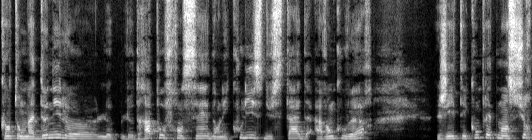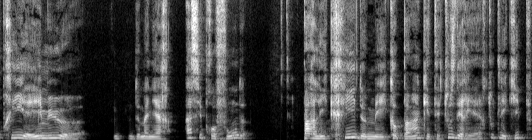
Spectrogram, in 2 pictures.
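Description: Speaking at a fairly slow pace with long, frequent pauses, a man has a high-pitched voice. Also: ordinary pitch variation. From France, Jura (Haut-Doubs). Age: 40s. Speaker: former Olympic athlete and clothing brand founder. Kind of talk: interview. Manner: halting, many repetitions.

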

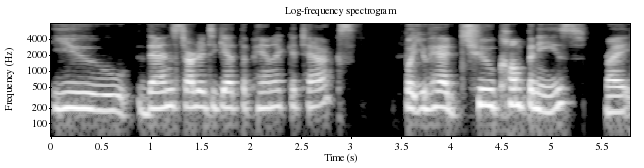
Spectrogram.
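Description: A woman speaks in a somewhat breathy voice. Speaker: podcast host. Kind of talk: interview, podcast intro and outro.

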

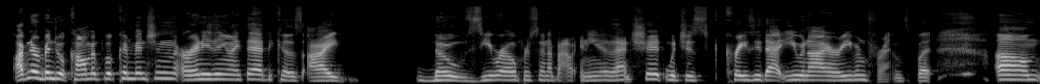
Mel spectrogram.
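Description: With a plain, everyday voice, a woman talks at a moderate pace and a fairly high pitch, her pitch varying in an ordinary way while her loudness swings widely. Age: 30s. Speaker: podcast host being interviewed. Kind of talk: casual interview chat.

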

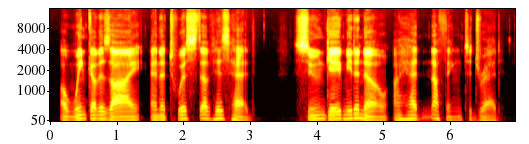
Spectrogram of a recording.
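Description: A man's ordinary speaking voice, fairly low in pitch, with ordinary pitch variation and a fairly slow pace, in a dry, close sound with no echo on a very clean recording with a silent background. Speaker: podcast host. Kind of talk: dramatic poem reading, taking turns by stanza.

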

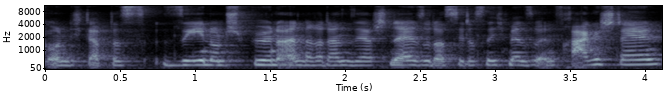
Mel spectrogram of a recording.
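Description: Talking at a very fast pace, a woman uses a fairly high-pitched voice with a bright, sharp tone and vocal fry. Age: 20s. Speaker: business coach. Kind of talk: casual interview. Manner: animated.

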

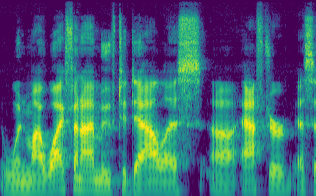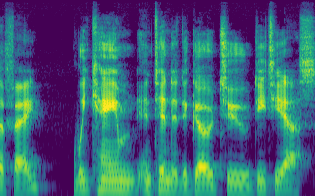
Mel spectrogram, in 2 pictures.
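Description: A man at a medium pitch with monotone, flat intonation, on a very clean recording with a silent background. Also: moderate pace. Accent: American. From East Texas. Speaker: nonprofit founder. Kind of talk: interview. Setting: in a kitchen.

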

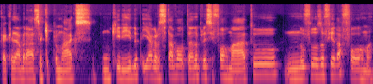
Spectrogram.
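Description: A man with a normal speaking voice talks at a fairly quick pace and fairly high pitch, with fairly even intonation and hardly any pauses, on a very clean recording with a silent background. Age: 30s. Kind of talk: interview.

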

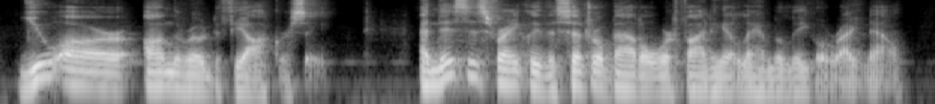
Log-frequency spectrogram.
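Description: With an unremarkable speaking voice, a man of medium pitch talks in an American accent with lively intonation. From US South, North Carolina. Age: 50s. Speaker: LGBT rights organization leader. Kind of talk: interview.

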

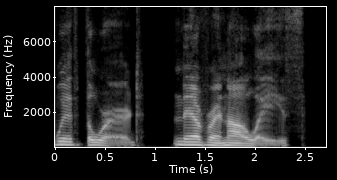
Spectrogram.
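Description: Against a very clean recording with a silent background, a woman speaks at a fairly slow pace in a dry, close sound with no echo. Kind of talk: educational podcast discussion.

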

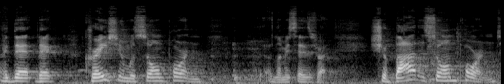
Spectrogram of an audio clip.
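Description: With noticeable background noise behind him, a man in an American accent talks at a moderate pace and fairly high pitch, his intonation lively and broken by long, frequent pauses. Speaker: Bible teacher, preacher. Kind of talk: sermon or Bible teaching, with consecutive Spanish interpretation.

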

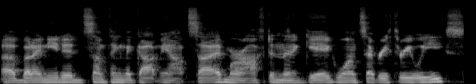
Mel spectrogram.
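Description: Fairly low in pitch, a man's voice comes across on a very clean recording with a silent background. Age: 20s. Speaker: musician, guitarist. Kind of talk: casual chat. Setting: home studio.

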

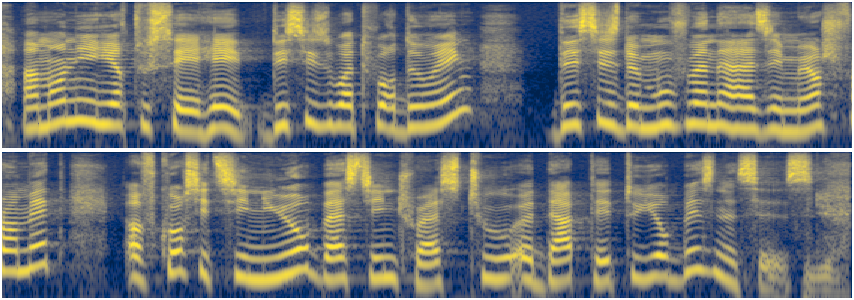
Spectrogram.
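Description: A woman talks very fast at a high pitch. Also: ordinary pitch variation. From south of France. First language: French. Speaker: author. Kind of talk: interview. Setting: stage with audience.

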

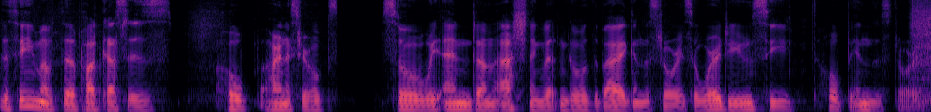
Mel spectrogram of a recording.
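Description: Recorded very cleanly against a silent background, a man speaks with an Irish accent. His pitch is medium, his pace moderate, and his intonation fairly even. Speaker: podcast presenter and producer. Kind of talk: interview and show introduction.

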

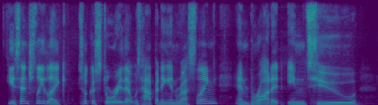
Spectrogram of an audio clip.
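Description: A man with a Canadian accent speaks at a moderate pace. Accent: Canadian, close to Detroit American. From Windsor, Ontario, Canada. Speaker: podcaster guest. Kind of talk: casual chat.

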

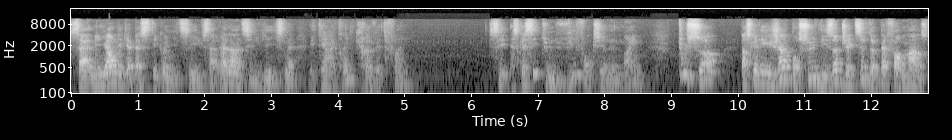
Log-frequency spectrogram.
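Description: Audible room echo surrounds a man with a fairly high pitch. His pitch swings very widely, broken by long, frequent pauses. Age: 50s. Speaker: fitness and health coach. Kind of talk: casual chat.

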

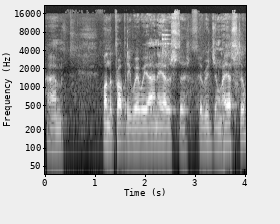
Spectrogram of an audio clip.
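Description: A man's medium-pitched voice in a rural Australian accent, dark and mellow in tone, with fairly even intonation. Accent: broad rural Australian. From Australia, rural Victoria (Trentham). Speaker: local old-timer. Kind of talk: casual reminiscing interview. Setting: pub.

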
